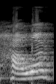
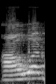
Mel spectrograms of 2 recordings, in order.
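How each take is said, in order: First: The word begins with an h sound. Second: The word begins with a vowel sound. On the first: The speaker calls it wrong. "ହାୱାର ପଢୁନବାକୁ" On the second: The speaker calls it right. "ଆୱାର ବୋଲି ପଢିଥାଉ। ଏଚ୍ ଏଠି ହଉଛି silent."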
